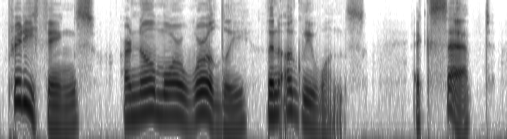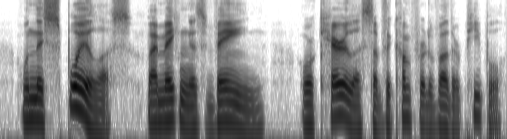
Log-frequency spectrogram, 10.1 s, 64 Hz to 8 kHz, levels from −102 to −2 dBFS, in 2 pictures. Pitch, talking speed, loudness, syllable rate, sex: 125 Hz, 155 wpm, -19 LUFS, 4.4 syllables/s, male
